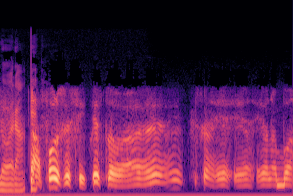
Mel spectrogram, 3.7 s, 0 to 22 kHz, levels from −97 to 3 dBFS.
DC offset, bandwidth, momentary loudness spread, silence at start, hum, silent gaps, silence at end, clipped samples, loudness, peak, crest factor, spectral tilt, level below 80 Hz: 0.7%; 8.4 kHz; 14 LU; 0 s; none; none; 0 s; under 0.1%; -19 LUFS; 0 dBFS; 18 dB; -7.5 dB/octave; -64 dBFS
